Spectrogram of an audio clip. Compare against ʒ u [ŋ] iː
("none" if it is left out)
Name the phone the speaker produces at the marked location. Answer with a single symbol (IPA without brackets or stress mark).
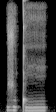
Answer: ǃ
